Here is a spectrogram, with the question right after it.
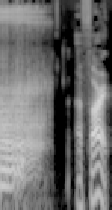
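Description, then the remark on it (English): A loud, drawn-out buzzy fart sound lasting under a second, sputtering slightly as it fades, followed by a short pause and a few spoken syllables. “A fart. A big fat one of these.”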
